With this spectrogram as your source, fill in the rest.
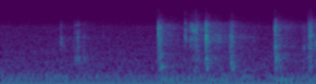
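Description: A short run of crisp keystrokes on a computer keyboard as a terminal command is entered, a few quick taps close and fairly quiet with no one speaking.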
